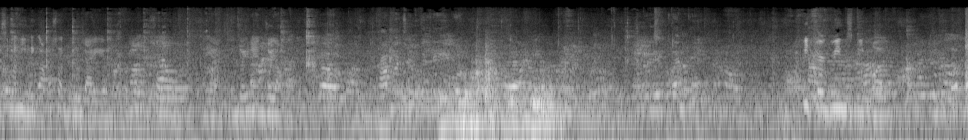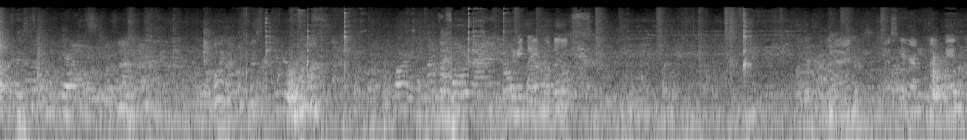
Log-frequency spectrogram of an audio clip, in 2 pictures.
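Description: Diners chatter in the background.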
